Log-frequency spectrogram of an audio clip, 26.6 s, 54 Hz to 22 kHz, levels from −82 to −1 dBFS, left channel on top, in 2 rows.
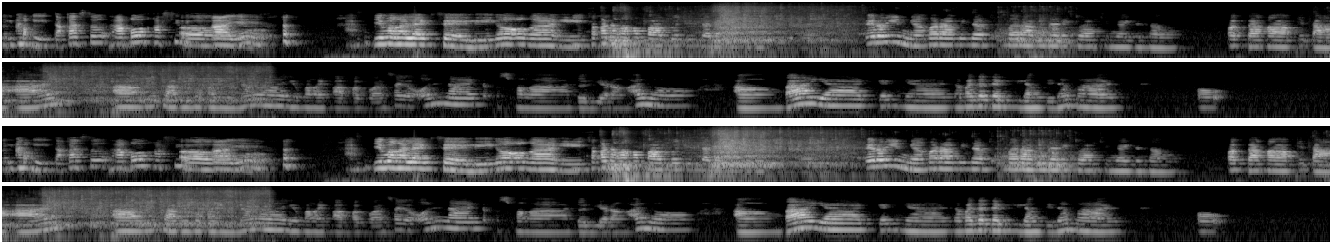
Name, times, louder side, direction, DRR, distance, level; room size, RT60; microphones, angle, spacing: voice 1, 0.0-1.8 2.1-2.9 5.7-5.8, left 6 dB, 40° left, 7 dB, 0.4 m, -31 dB
voice 2, 1.8-2.5 3.4-7.6 8.0-8.2 8.6-11.7 12.3-18.0 18.3-20.1 20.6-24.4 25.2-25.4, right 1 dB, 15° right, 3 dB, 0.5 m, -32 dB
Toilet flush, 6.0-9.4 9.7-10.9 12.9-16.0, right 4 dB, 75° right, 1.0 m, -38 dB
3.1 x 2.4 x 3.0 m, 0.30 s
head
